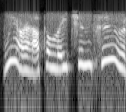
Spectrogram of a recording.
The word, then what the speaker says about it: Appalachian: So in this part of the region, in the Southern Highlands where I am in Western North Carolina, it's Appalachian, and we tell people it's pronounced. If you don't pronounce it this way, I'm going to throw an Appalachia, and that's how you remember how to pronounce it.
